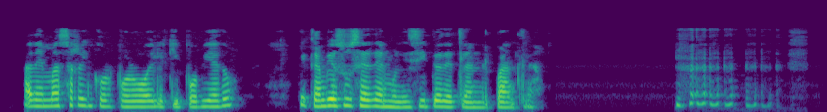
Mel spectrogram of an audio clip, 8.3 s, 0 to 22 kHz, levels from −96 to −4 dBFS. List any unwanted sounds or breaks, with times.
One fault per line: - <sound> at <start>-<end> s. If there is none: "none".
- laugh at 6.7-8.1 s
